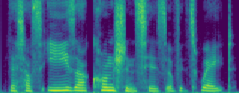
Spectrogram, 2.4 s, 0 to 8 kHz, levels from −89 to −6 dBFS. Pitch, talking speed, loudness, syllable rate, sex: 225 Hz, 200 wpm, -18 LUFS, 4.7 syllables/s, female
